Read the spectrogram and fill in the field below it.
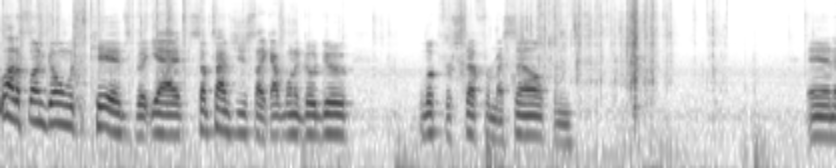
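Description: A foil wrapper crinkles and tears as hands rip open a pack.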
